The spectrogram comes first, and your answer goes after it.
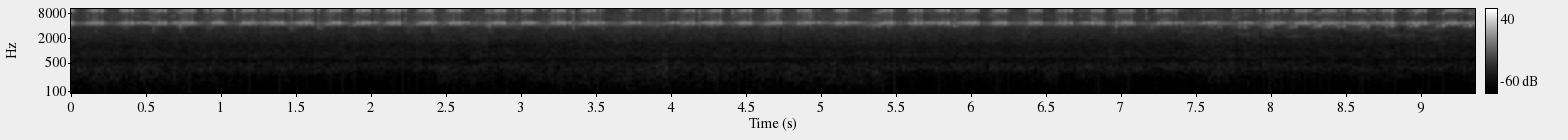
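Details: Grasshoppers singing in a flowery meadow: a steady, high, shimmering insect buzz with a fine pulsing texture, many callers overlapping into one continuous chorus with no other clear sounds.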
